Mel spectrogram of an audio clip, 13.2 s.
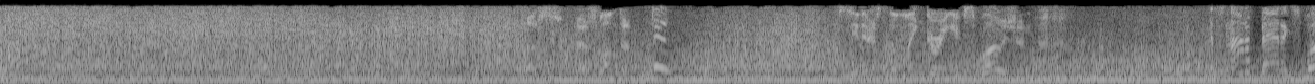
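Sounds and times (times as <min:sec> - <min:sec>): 
nuclear explosion sound effect roar and rumble: 0:00.0 - 0:13.1
voices: 0:05.2 - 0:06.8, 0:08.3 - 0:10.8, 0:12.0 - 0:13.1.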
